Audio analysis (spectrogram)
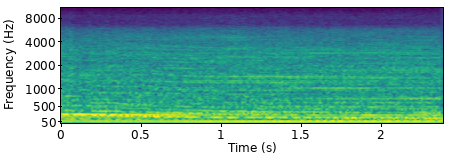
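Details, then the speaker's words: Kawasaki KRX UTV engine idling steady but too fast, about 1,800–1,900 rpm against a normal ~1,200 rpm; high idle. "And it's idling right about 1,800 RPMs, 1900 RPMs, just below 2,000 RPMs. And that is a real issue because it's supposed to be about 1200 RPMs when you have um it idling."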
